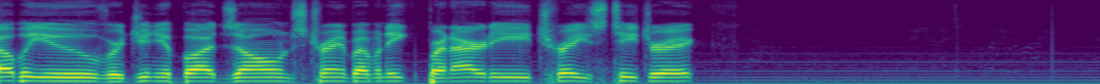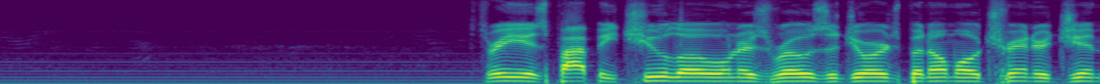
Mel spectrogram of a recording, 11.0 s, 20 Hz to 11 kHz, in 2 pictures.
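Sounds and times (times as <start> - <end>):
announcer speaking: 0.0 - 3.5, 4.6 - 11.0
electrical mains hum: 0.0 - 11.0.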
